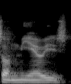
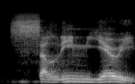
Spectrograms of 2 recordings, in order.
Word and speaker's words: Salmieri: Stephanie says I pronounced Salmieri's name wrong. All right, I don't know. Salimieri, no, Salmieri.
